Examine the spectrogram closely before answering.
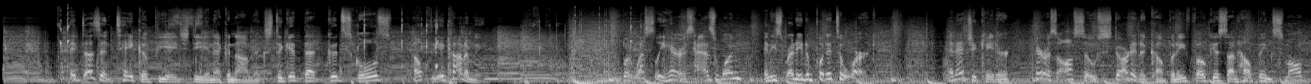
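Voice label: political, Voiceover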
